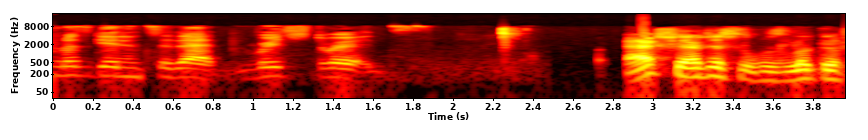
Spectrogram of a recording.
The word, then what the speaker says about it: Riche Threads: So it's Rich Threads, not no Richie. There's no IE in the brand. Get it right, Rich y'all. Rich is more of a French twist to American Rich.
